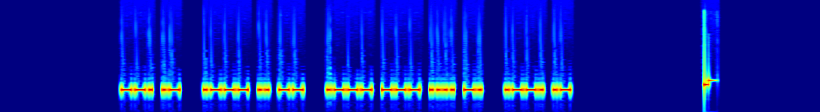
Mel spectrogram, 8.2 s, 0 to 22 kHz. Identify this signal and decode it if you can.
Morse code, heard as a keyed tone, about 34 wpm, 700 Hz. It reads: GA JIM JOHN PA
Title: K1USN SST QSO Practice - 35wpm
